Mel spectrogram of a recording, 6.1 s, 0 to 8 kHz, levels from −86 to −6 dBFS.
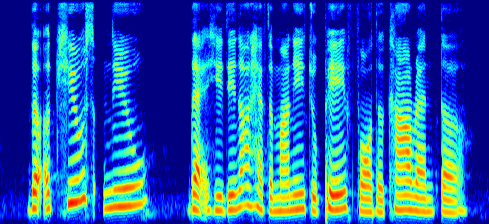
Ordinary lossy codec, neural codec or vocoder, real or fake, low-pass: none; codec, 16 kHz, 4 kbps, FreqCodec, larger model; fake; none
